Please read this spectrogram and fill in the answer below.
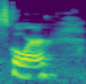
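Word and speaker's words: SCOIR: It's spelled a little funny. S C O R. So, it's SCORE, um, is how you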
